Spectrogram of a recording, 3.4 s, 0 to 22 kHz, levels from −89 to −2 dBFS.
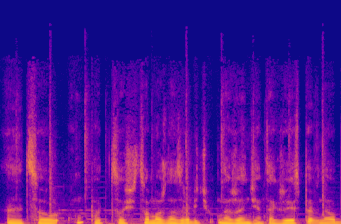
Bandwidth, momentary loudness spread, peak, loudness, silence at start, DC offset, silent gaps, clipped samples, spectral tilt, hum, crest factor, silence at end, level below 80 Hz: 13 kHz; 6 LU; -4 dBFS; -20 LUFS; 0.05 s; under 0.1%; none; under 0.1%; -6.5 dB/octave; none; 16 dB; 0 s; -46 dBFS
